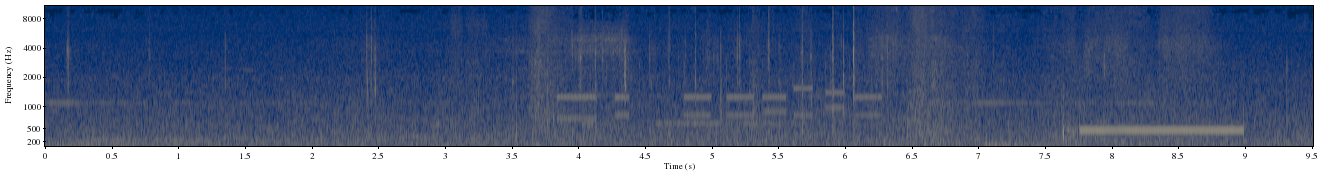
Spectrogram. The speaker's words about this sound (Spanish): Marca un número en el teléfono de su dormitorio.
